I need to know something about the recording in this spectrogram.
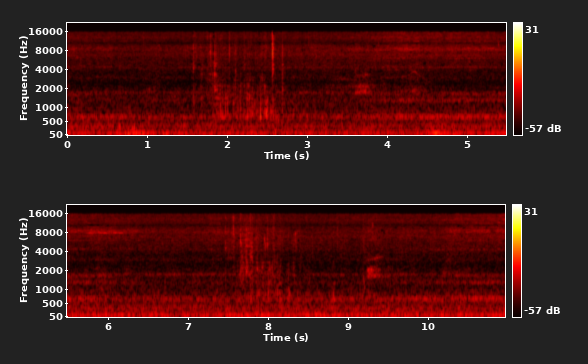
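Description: A steel ladle clinking lightly against an iron pot of molten wheel-weight lead alloy as it is scooped and poured into a muffin-tin ingot mould, a few clinks about two seconds in and again near eight seconds, over a steady low rumble.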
